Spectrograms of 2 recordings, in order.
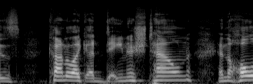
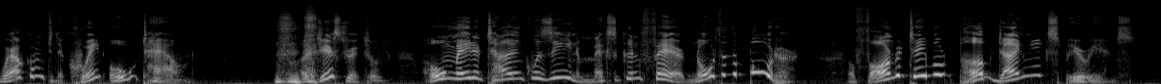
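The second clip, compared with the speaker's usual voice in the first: put-on hushed, sing-song, old-timey cowboy voice; 6 semitones higher, 7 dB quieter than usual. Reading an Old Town Temecula description aloud, in an old-timey cowboy voice. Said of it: "I get you're trying to read it like an old timey cowboy".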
